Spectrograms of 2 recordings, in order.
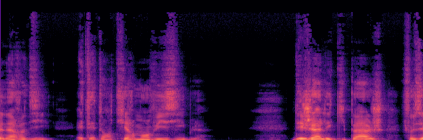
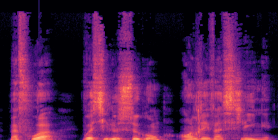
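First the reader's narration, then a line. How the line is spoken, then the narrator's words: Exclaiming. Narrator (French): s'écria Clairbeau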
